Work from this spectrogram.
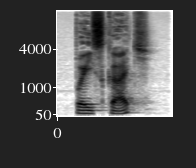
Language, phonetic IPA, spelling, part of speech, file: Russian, [pəɪˈskatʲ], поискать, verb, Ru-поискать.ogg
- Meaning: to look for, to search (for some time)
